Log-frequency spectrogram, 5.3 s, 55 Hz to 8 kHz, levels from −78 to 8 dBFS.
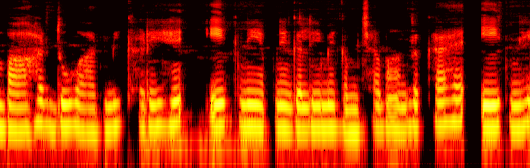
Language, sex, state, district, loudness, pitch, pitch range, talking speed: Hindi, female, Bihar, West Champaran, -16 LUFS, 175 Hz, 170-180 Hz, 180 wpm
